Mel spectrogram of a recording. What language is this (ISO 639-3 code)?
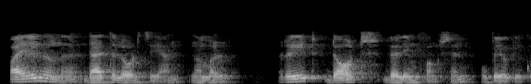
mal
